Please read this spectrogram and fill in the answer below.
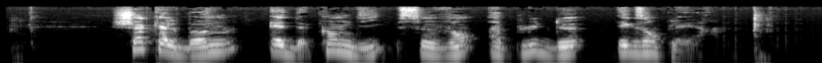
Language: French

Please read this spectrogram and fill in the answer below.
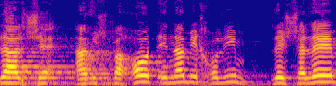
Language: Hebrew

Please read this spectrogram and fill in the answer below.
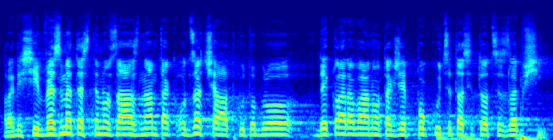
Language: Czech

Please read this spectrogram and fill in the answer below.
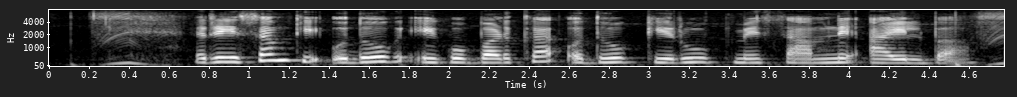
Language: Bhojpuri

